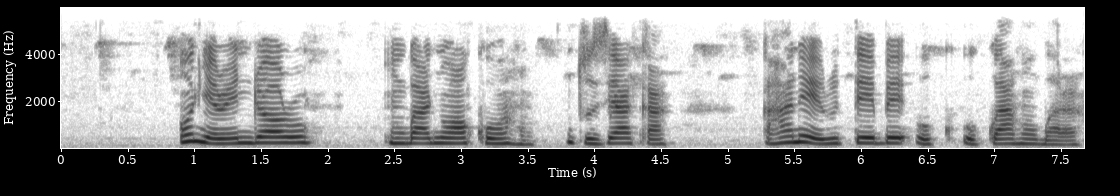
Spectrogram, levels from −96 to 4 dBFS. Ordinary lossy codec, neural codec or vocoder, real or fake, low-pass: none; none; real; 5.4 kHz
